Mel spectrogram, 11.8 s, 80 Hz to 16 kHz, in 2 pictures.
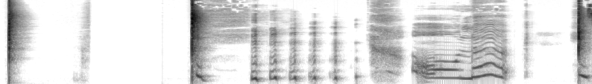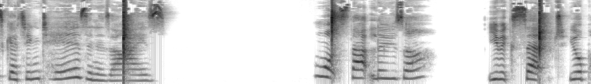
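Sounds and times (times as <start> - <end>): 
hand slapping a face: 0.0 - 0.4, 1.9 - 2.2, 5.8 - 6.0, 7.1 - 7.4, 9.2 - 9.4, 11.3 - 11.6
laughter: 2.1 - 3.7
speech: 6.0 - 7.6, 9.4 - 11.8.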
